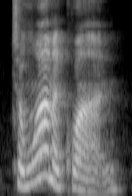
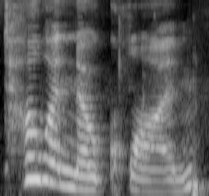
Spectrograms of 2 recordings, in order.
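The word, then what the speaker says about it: Towa no Quon: It's It's Toa no Kwan.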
